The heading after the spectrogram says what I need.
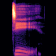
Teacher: It's not a short e sound, okay? It's a nice long drawn out e. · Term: long e sound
